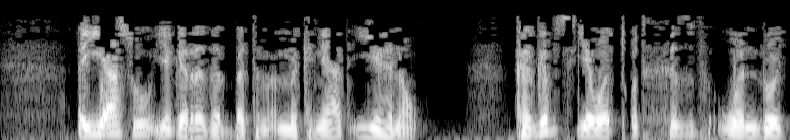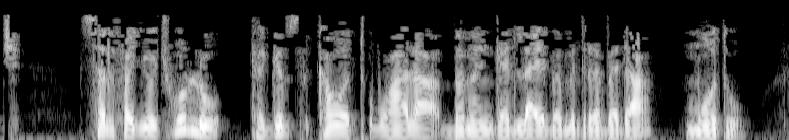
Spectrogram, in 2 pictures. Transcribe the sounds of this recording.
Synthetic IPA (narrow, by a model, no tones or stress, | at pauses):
ʔɨjːasujɛɡərːəzəbːət̪ʰɨmːɨknijat̪jɪhnə̰w | kʰəɡɨβsʼjɛwɔt̪ʼːut̪hɨzbwɔnd̪o̞t͡ʃː | səlfəɲːo̞t͡ʃːhulːu | kʰəɡɨβsʼkʰəwɔt̪ʼubəhʷala̰bəməŋɡəd̪lajbəmɨd̪ɾəbəd̪a | mo̞t̪ʰṵ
